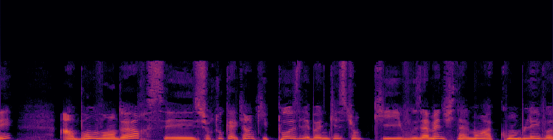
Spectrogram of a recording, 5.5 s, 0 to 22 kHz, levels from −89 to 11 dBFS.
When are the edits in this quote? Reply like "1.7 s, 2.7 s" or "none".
3.7 s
